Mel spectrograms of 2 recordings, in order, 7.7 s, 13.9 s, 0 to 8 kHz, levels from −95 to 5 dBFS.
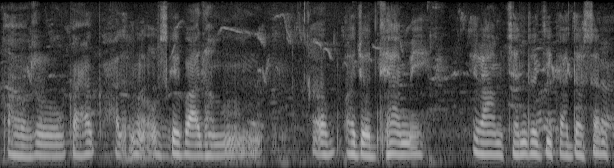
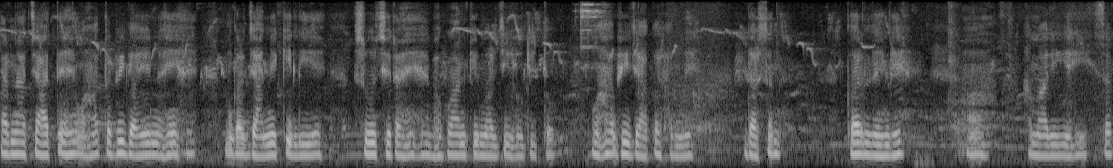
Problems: none marked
